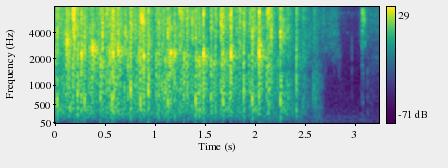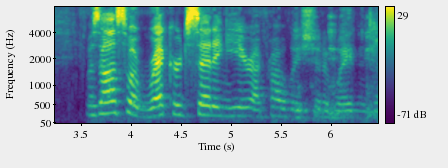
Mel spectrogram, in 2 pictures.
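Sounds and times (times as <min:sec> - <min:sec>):
audience applause: 0:00.0 - 0:02.7
speech: 0:03.6 - 0:06.4.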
